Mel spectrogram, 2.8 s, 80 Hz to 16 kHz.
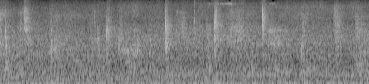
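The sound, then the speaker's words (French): A Line 8 metro train rumbles loudly through a station, a steady low roar with faint rhythmic clatter of wheels over the rails, continuous throughout. “Le métro”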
